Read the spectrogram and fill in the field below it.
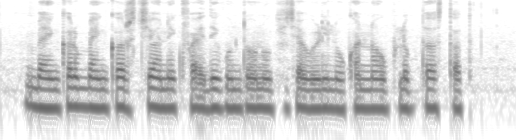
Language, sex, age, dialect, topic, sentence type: Marathi, male, 60-100, Standard Marathi, banking, statement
